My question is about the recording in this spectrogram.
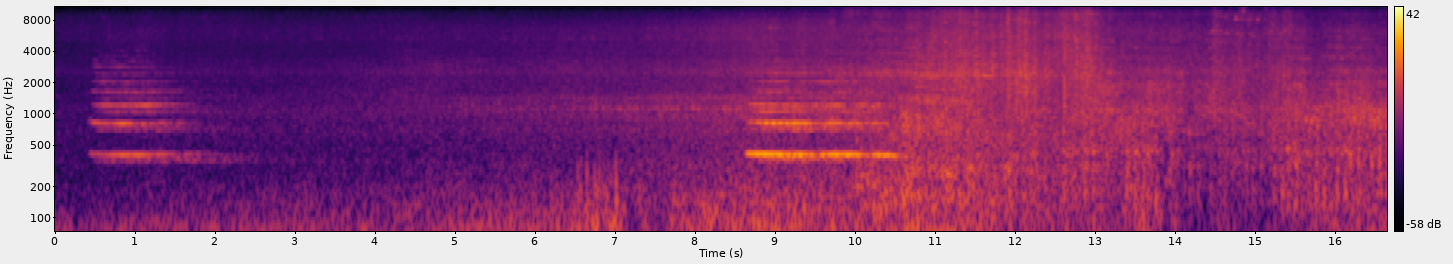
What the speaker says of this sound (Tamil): ஸோ அம்ரிதா எக்ஸ்பிரஸ் தான் இப்போதைக்கு வந்துகிட்டு இருக்கு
